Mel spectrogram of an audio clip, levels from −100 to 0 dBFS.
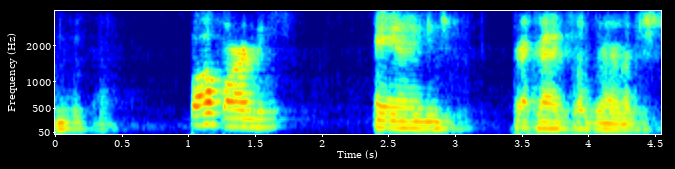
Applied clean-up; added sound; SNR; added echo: neural mask model DeepFilterNet 3.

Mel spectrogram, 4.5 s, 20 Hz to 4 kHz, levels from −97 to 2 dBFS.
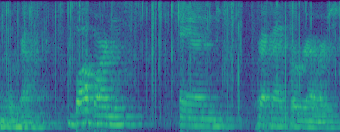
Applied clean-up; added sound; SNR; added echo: none; Crackle; 8 dB; reverberation time 0.7 s.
